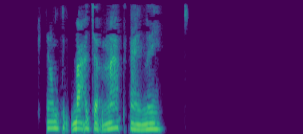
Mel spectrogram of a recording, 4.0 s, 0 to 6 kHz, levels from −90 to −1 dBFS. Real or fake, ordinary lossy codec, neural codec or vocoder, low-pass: real; MP3, 24 kbps; none; 5.4 kHz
